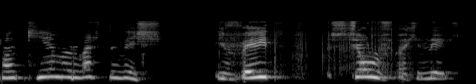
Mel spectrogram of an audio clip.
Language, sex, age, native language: Icelandic, male, 8, Icelandic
